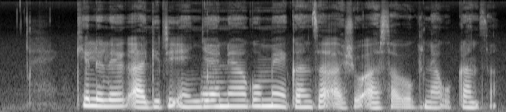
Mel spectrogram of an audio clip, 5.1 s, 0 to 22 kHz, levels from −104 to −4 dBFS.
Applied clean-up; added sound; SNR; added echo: none; Brass instrument; 12 dB; none.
